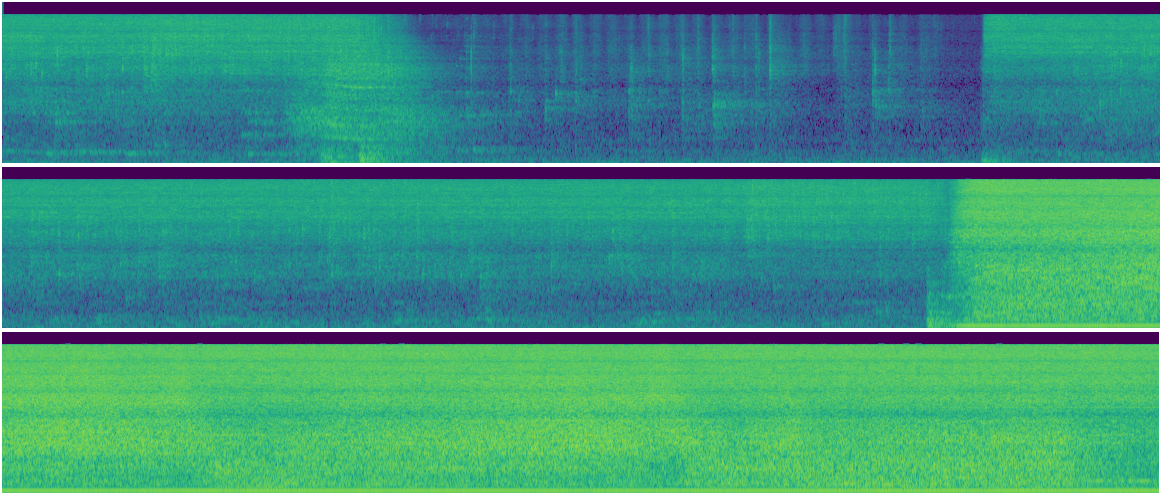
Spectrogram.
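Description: Dyson Airblade Tap's sensor-run tap water running onto hands in the sink for about three seconds, then a quieter gap with a few small clicks. The water runs again for about eight seconds. Then the tap's built-in hand dryer switches on with a much louder, steady rush of air over a low hum for about ten seconds, cutting off near the end.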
